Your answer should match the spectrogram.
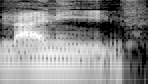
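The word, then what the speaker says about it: Nynaeve: is spelled not like it sounds yeah n-y-n-a-e-v-e Nina Eve nine Eve yep yep and people often mispronounce this name yeah very very often nine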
